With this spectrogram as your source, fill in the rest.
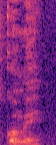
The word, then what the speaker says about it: Kemet: Kemet, ça se prononce Komé. Oui, Voilà, c'est Oui. Komé en copte.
